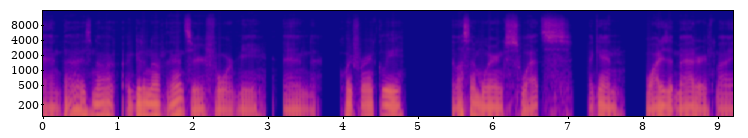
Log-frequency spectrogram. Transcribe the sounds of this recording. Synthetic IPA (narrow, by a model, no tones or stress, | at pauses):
ɨ̃nðəɾɨznəɾə̰ɡʊɾɨnʌfæ̃nsə˞fə˞miɨ̃n | kʰw̥aɪtfɹæ̃ŋklĩ | nlɛsãɪ̃mwɛɹɪ̃ŋswɛts | ɨɡɛ̃n | waɪɾʌzɨt̚mæɾə˞ɨfmaɪ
